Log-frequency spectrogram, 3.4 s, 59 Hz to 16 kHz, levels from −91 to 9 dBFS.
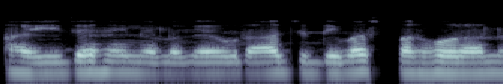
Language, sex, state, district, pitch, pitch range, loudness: Magahi, male, Bihar, Lakhisarai, 130 Hz, 130-135 Hz, -22 LUFS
